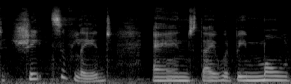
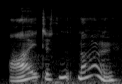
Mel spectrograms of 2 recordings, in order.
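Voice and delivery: slow, higher, meek little admission; tame; 7 semitones higher, slower than usual. Acted. Brother to his crying sister, slow and tame. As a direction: back down meekly, drawing it out. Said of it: "said Cyril tamely".

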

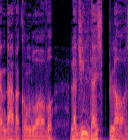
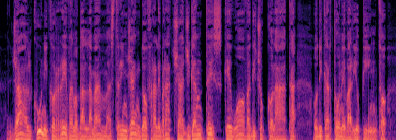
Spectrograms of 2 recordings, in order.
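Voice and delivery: usual speaking voice

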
